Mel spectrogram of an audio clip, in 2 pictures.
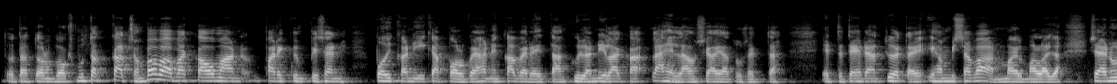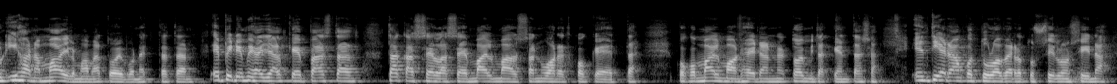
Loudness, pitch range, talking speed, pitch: -19 LUFS, 130-155 Hz, 155 wpm, 140 Hz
